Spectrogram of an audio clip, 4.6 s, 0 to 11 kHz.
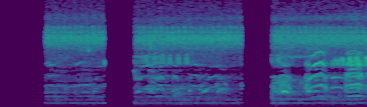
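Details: A flock of Chestnut-headed bee-eaters in Kumana National Park, Sri Lanka, in 2021 gives short, rolling trilled calls in quick bursts, over a steady high insect hiss; the sound cuts out twice.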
